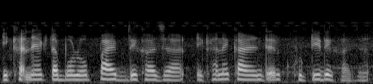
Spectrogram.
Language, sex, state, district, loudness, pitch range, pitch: Bengali, female, Assam, Hailakandi, -23 LUFS, 215-230 Hz, 220 Hz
